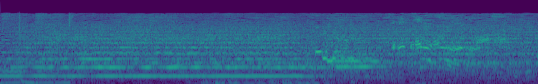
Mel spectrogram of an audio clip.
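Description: A Mumbai local commuter train rumbles past close by, with a long horn blast over the clatter of the cars.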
